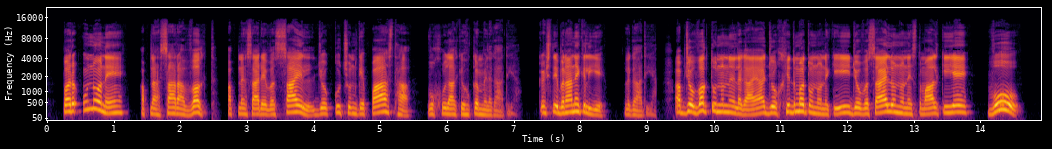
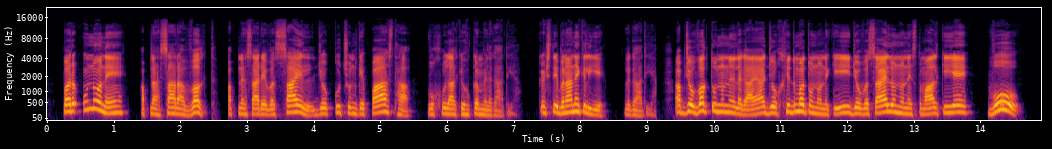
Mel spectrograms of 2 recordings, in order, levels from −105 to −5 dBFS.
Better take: neither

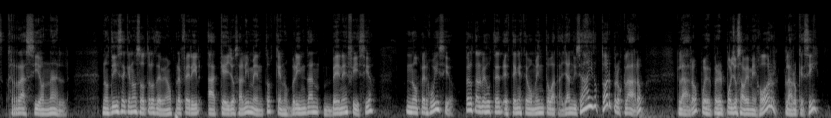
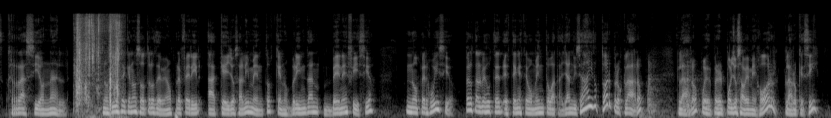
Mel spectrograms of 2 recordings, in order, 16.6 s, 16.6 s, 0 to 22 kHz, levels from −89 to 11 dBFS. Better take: first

